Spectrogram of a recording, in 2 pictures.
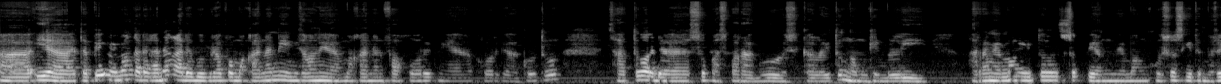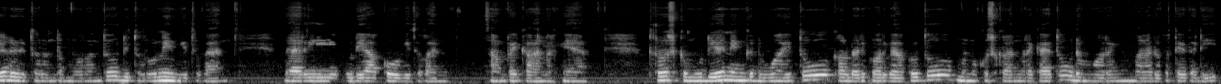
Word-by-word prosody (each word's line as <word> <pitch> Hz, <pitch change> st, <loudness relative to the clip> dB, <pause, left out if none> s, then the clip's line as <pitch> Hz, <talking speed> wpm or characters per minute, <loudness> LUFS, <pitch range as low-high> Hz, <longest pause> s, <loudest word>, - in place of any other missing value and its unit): Eee, 170 Hz, -1 st, +4 dB
iya 195 Hz, 0 st, +9 dB, 0.3 s
tapi 170 Hz, +4 st, +1 dB
memang 210 Hz, +3 st, +2 dB
kadang-kadang 190 Hz, +3 st, +2 dB
ada 180 Hz, -2 st, +5 dB
beberapa 175 Hz, +1 st, +2 dB
makanan 170 Hz, +2 st, -1 dB
nih 195 Hz, -, +1 dB
misalnya 175 Hz, 0 st, +3 dB, 0.2 s
makanan 165 Hz, 0 st, -4 dB
favoritnya 165 Hz, 0 st, -7 dB, 0.2 s
keluarga 155 Hz, 0 st, -16 dB
aku 135 Hz, -, -15 dB
tuh, 215 Hz, +3 st, -4 dB, 0.6 s
1 155 Hz, +5 st, -6 dB
ada 170 Hz, -2 st, +3 dB, 0.3 s
sup 175 Hz, -, -2 dB
asparagus, 150 Hz, -1 st, -5 dB, 0.2 s
kalau 150 Hz, -1 st, -8 dB
itu 150 Hz, -, -12 dB
enggak 175 Hz, -7 st, +1 dB
mungkin 150 Hz, +1 st, -7 dB
beli, 150 Hz, +1 st, 0 dB, 0.6 s
karena 160 Hz, +1 st, -3 dB
memang 180 Hz, +2 st, +1 dB
itu 185 Hz, +1 st, -2 dB, 0.2 s
sup 185 Hz, 0 st, -3 dB
yang 160 Hz, 0 st, -2 dB
memang 160 Hz, 0 st, -3 dB
khusus 170 Hz, +3 st, -2 dB
gitu 170 Hz, 0 st, -2 dB
maksudnya 175 Hz, +5 st, +3 dB
dari 165 Hz, -2 st, +1 dB
turun-temurun 155 Hz, -2 st, -9 dB
tuh 195 Hz, +1 st, +1 dB
diturunin 170 Hz, +1 st, +4 dB
gitu 150 Hz, +2 st, -12 dB
kan, 145 Hz, +2 st, -8 dB, 0.6 s
dari 155 Hz, 0 st, +2 dB, 0.3 s
bude 155 Hz, -1 st, -2 dB
aku 155 Hz, +2 st, 0 dB, 0.2 s
gitu 150 Hz, -, -8 dB
kan, 140 Hz, -, -7 dB, 0.5 s
s -, -, -15 dB
sampai 160 Hz, +1 st, -3 dB
ke 150 Hz, -, -6 dB
anaknya, 145 Hz, +1 st, -6 dB, 0.8 s
terus 185 Hz, +1 st, +3 dB
kemudian 170 Hz, +2 st, +4 dB
yang 180 Hz, -1 st, +5 dB
ke-2 160 Hz, -1 st, -2 dB
itu 165 Hz, +6 st, -6 dB, 0.3 s
kalau 160 Hz, -1 st, -2 dB
dari 155 Hz, +2 st, -1 dB
keluarga 155 Hz, -2 st, -1 dB
aku -, -, -1 dB
tuh, 210 Hz, +1 st, +2 dB, 0.2 s
menu 165 Hz, -2 st, +1 dB
kesukaan 160 Hz, -1 st, -6 dB
mereka 155 Hz, 0 st, -8 dB
itu 155 Hz, -, -13 dB
udang 170 Hz, -3 st, 0 dB
goreng 155 Hz, +1 st, -8 dB, 0.2 s
balado 145 Hz, 0 st, -7 dB
pete 175 Hz, -2 st, -7 dB
tadi, 145 Hz, 0 st, -8 dB
165 Hz, 165 wpm, -18 LUFS, 155-175 Hz, 0.8 s, iya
